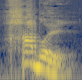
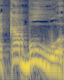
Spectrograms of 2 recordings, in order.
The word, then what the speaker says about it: Cabul: É assim que se pronuncia: Habul. É, é Cabul, a capital do Afeganistão, que eles lá falam Habul.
